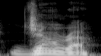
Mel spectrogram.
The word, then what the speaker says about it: genre: Então, a gente usa do francês a palavra genre. Genre. É uma palavra que normalmente acaba sendo pronunciada de forma incorreta, mas saibam que por vir do francês, a gente tem que também utilizar a pronúncia do francês.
